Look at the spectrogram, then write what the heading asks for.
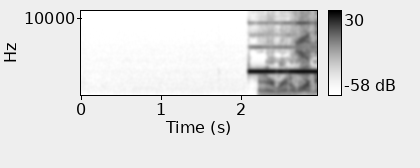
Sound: squeal

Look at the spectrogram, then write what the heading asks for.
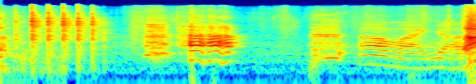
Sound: spoon tapping rapidly; laughs

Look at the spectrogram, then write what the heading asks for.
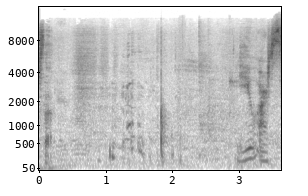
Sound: Angelyne chuckles

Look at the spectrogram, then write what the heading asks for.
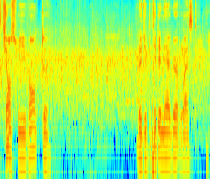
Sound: applause

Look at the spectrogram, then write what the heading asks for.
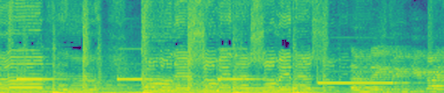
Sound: timer beeping

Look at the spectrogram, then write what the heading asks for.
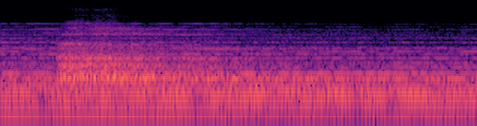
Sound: exhales

